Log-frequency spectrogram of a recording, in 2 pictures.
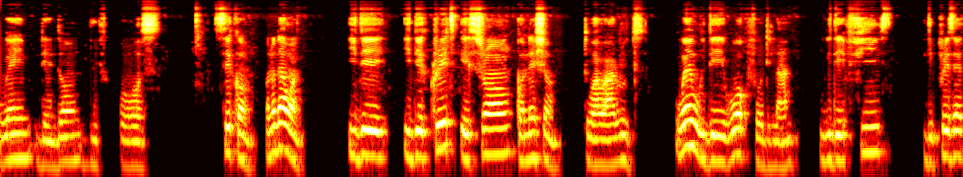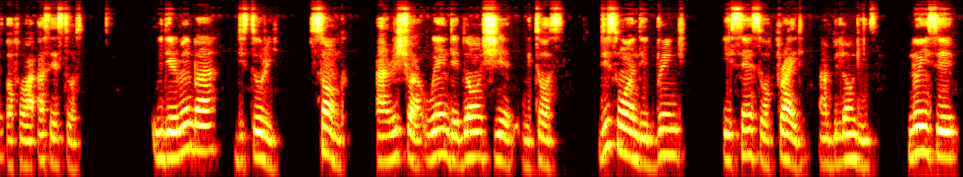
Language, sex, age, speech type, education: Nigerian Pidgin, male, 30-45, spontaneous, tertiary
